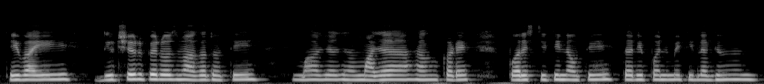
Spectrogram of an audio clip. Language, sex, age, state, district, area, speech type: Marathi, female, 60+, Maharashtra, Wardha, rural, spontaneous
